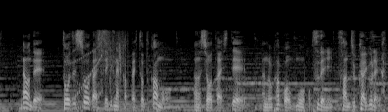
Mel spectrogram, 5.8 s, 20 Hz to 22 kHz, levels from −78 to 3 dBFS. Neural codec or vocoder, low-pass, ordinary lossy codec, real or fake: none; 7.2 kHz; none; real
